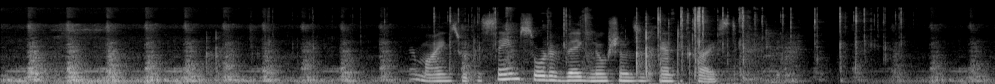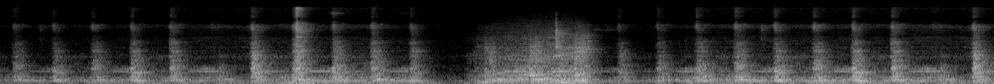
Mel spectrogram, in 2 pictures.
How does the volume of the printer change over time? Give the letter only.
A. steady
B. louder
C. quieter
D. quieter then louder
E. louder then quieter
D.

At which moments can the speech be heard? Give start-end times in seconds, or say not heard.
4.1-7.8.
